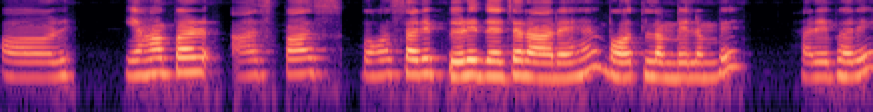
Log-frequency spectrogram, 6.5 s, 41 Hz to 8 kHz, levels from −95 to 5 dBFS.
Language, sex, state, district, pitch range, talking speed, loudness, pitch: Hindi, female, Goa, North and South Goa, 220-255 Hz, 135 wpm, -16 LUFS, 235 Hz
